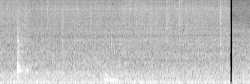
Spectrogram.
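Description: Ivy gourd sautéing in a covered pan over a low flame gives off a steady, soft sizzle and hiss, with a couple of light stirring clinks, close by and even throughout.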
